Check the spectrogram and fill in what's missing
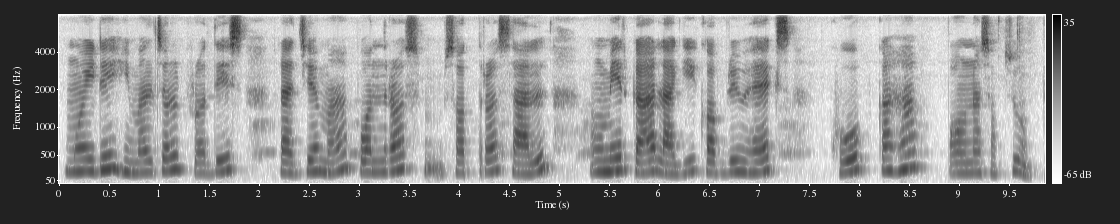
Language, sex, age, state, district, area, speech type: Nepali, female, 45-60, West Bengal, Kalimpong, rural, read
